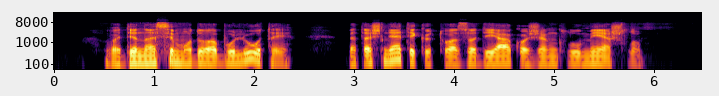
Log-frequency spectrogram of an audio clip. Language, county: Lithuanian, Kaunas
